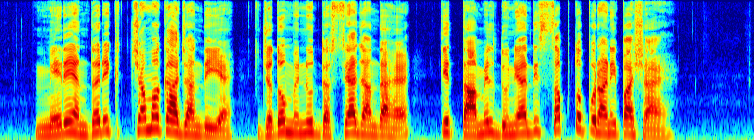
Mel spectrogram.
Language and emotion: Punjabi, happy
